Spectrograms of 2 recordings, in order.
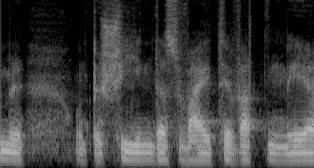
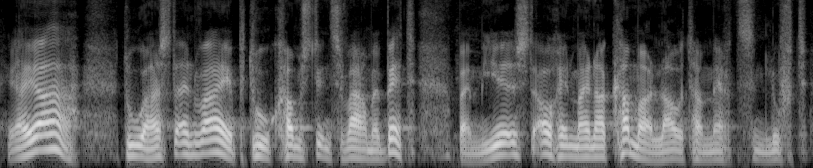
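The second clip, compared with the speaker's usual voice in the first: louder, higher mocking farmhand; teasing servant; 5 semitones higher, 11 dB louder than usual. A narrator's reading. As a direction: needle him about his warm bed. Servant teases the labourer.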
